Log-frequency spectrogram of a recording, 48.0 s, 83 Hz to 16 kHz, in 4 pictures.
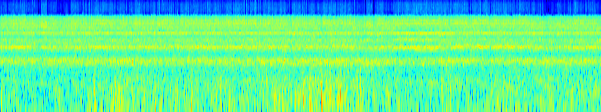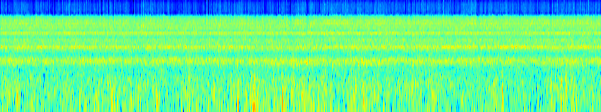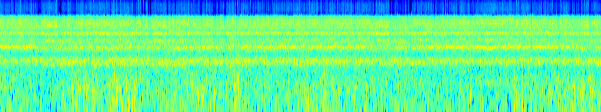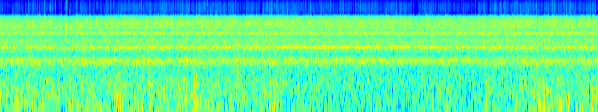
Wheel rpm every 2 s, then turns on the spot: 230, 230, 230, 230, 220, 230, 230, 230, 230, 230, 240, 230, 230, 220, 240, 230, 230, 230, 230, 230, 230, 230, 230, 230.
none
